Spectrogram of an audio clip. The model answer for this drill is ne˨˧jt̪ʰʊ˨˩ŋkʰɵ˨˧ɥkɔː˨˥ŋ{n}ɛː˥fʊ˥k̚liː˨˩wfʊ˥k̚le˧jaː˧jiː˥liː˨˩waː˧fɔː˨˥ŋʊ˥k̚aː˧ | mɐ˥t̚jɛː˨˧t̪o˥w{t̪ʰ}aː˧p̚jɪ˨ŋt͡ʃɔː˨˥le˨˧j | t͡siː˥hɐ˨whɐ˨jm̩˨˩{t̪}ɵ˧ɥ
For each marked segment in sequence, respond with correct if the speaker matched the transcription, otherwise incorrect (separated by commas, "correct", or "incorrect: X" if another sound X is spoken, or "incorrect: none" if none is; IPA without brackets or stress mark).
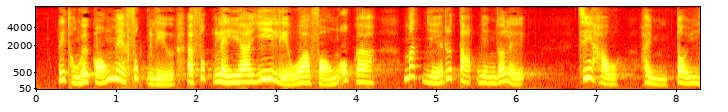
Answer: incorrect: m, incorrect: t̪, correct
